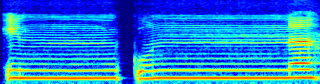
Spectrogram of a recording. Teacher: نون ساکن ہے، اس کے بعد کاف ہے جو کہ حروف اقفا میں سے ہے، تو ہم نے اس کو مخفی پڑھنا ہے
